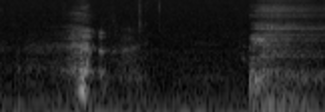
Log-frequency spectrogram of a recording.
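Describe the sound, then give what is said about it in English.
A person hiccups, a short, sharp catch of breath, followed about a second later by another breathy burst, against a quiet background. “Excuse me, I have developed the hiccups.”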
